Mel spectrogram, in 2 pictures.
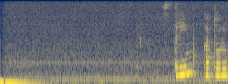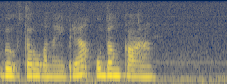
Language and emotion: Russian, neutral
